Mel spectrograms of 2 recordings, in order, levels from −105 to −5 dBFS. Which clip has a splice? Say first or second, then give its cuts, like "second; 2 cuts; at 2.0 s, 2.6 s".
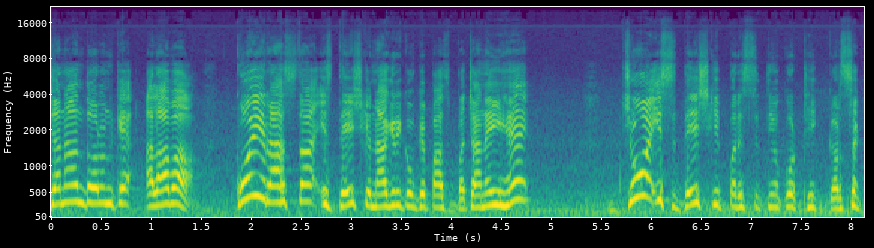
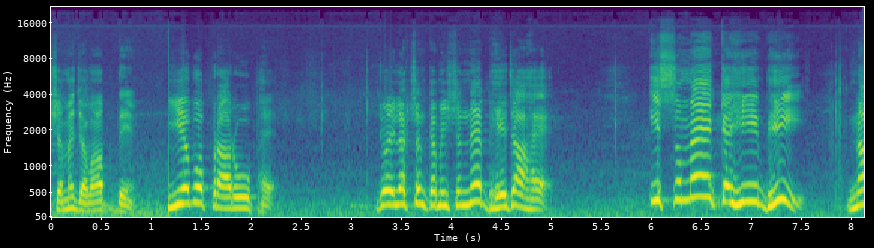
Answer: second; 1 cut; at 1.0 s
